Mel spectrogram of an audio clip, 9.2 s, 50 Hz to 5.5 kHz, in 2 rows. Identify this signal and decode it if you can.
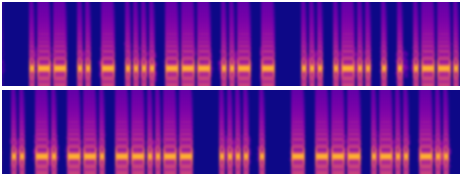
Morse code, heard as a keyed tone, about 30 wpm, 600 Hz. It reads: WITHOUT SLEEPING, HE TOLD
